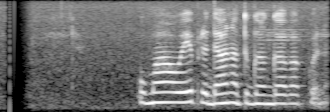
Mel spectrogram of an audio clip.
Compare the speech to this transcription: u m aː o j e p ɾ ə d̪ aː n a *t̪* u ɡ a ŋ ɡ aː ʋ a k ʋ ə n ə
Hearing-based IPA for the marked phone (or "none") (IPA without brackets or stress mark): t̪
